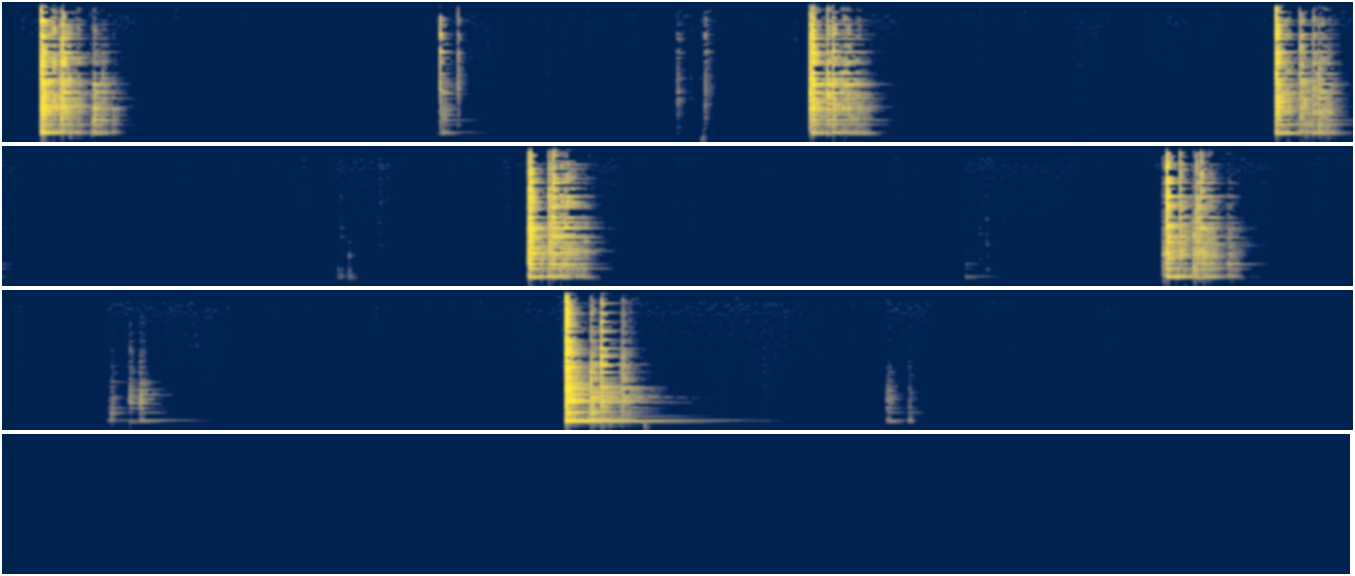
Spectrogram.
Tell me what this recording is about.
Metal stick drops on steel wheel muffled
Metal stick drops on a steel wheel muffled by hand. A little bit shorter sounds.
drop, impact, muffled, wheel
